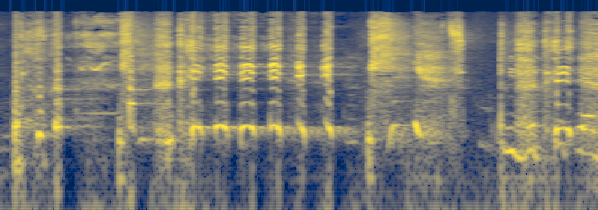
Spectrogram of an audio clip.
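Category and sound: human body sound, sneeze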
